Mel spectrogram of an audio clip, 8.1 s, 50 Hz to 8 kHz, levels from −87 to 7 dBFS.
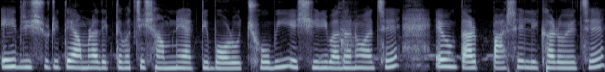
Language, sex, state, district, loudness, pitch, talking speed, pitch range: Bengali, female, West Bengal, Dakshin Dinajpur, -21 LUFS, 245 Hz, 140 wpm, 235-270 Hz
